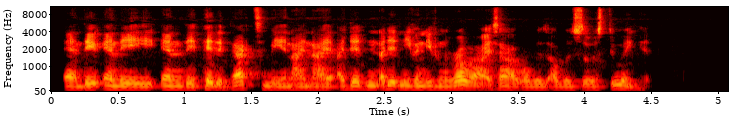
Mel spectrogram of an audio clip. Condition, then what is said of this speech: Stuttering. There's something about that wanting to get it over with that makes it worse.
